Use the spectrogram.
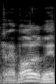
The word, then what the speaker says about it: revólver: veía, en aparecía y con tilde en revólver, en la segunda sílaba, con una coma tras siempre, como he explicado antes, ¿no?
